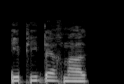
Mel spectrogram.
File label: "epidermal", German; adjectives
